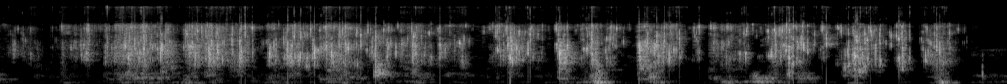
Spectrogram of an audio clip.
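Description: Water runs steadily from a tap while something is washed under it, a continuous hissing splash with sloshing and brief breaks, close and fairly loud with no talk.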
